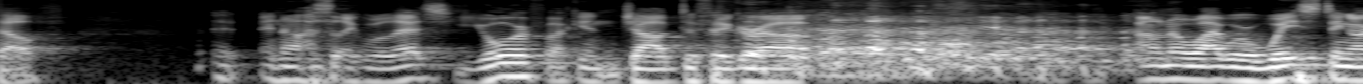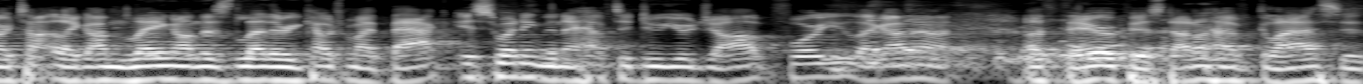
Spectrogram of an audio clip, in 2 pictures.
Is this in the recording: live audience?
yes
